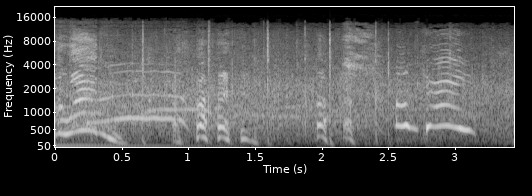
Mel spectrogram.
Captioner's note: laughs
